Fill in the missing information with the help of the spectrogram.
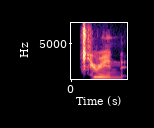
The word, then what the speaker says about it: Kirin: Kirin is the Japanese pronunciation. The Chinese pronunciation is Qilin. Well, Qilin. – I mean, it's the anglicized version, but yeah, Qilin is the Chinese version.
